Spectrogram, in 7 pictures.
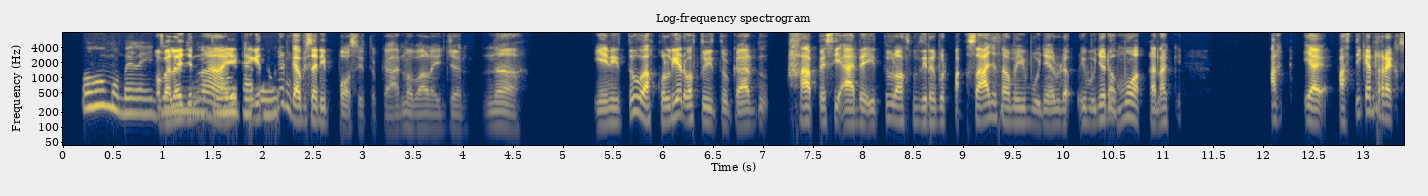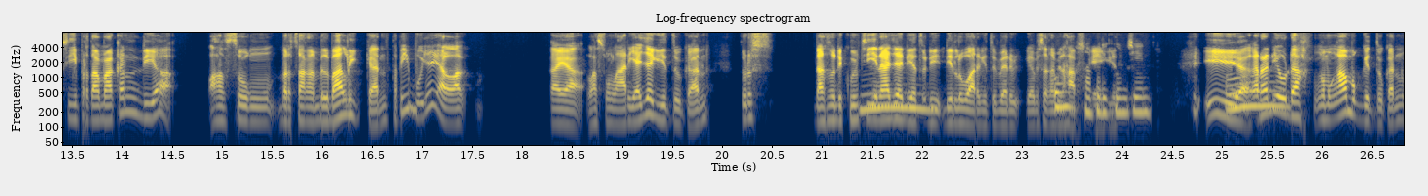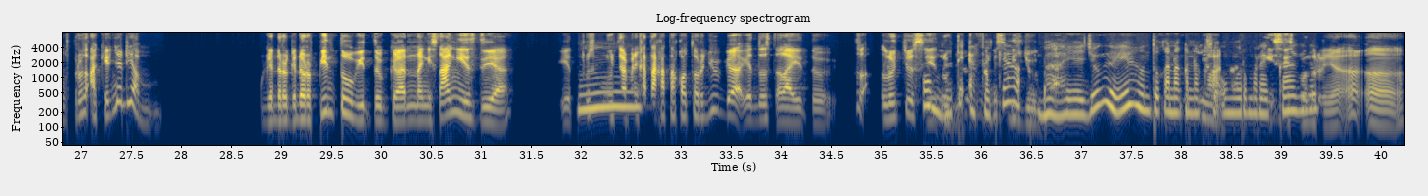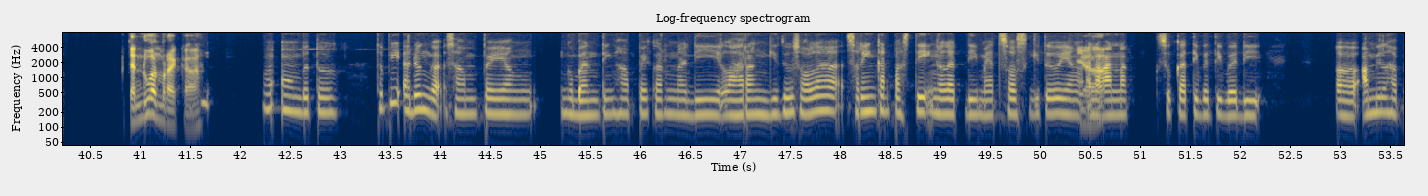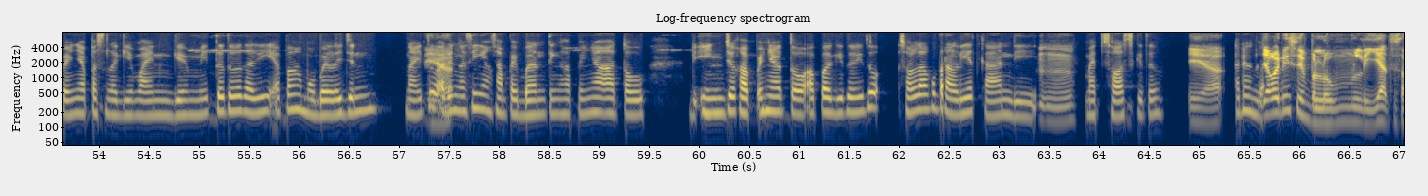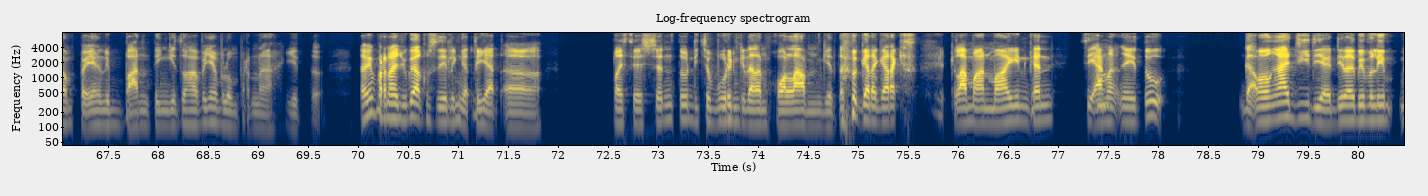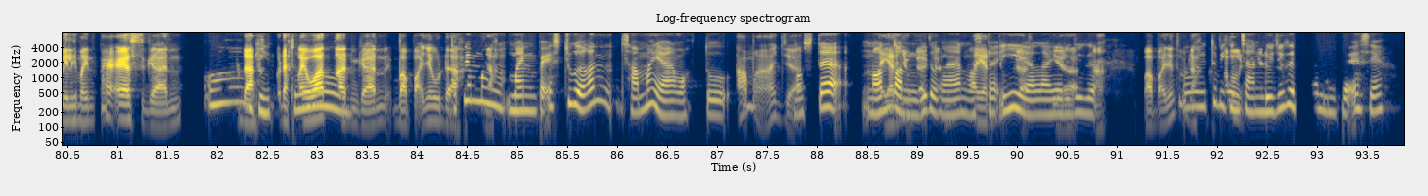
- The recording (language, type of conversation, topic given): Indonesian, podcast, Bagaimana sebaiknya kita mengatur waktu layar untuk anak dan remaja?
- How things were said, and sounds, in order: in English: "di-pause"; "berusaha" said as "bersaha"; unintelligible speech; other background noise; laughing while speaking: "gitu gara-gara ke"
